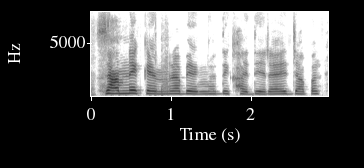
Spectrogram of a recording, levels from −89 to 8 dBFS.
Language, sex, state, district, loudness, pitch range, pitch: Hindi, female, Haryana, Jhajjar, -21 LUFS, 230-255 Hz, 245 Hz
